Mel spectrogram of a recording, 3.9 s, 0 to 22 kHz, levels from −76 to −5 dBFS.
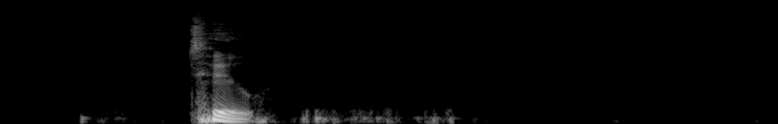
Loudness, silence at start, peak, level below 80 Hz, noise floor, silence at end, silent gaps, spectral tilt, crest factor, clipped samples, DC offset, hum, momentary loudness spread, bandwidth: -26 LUFS; 0.95 s; -8 dBFS; -56 dBFS; -86 dBFS; 2.25 s; none; -7.5 dB/octave; 24 dB; under 0.1%; under 0.1%; none; 25 LU; 12.5 kHz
